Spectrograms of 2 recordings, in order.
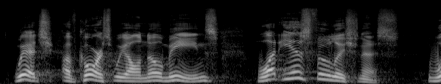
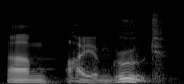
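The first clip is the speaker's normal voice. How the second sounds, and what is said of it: Groot impression. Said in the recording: “your favorite Groot imitation.”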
